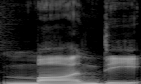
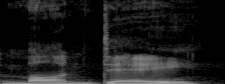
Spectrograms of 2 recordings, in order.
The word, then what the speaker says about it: Maundy: What is Maundy? And she did spell it right, because it's typically pronounced wrong. A lot of people want to call it Monday. It is not Monday.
